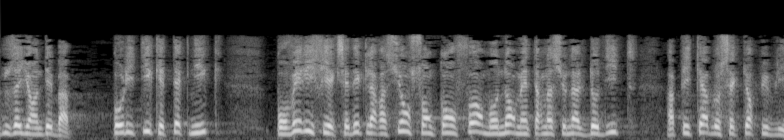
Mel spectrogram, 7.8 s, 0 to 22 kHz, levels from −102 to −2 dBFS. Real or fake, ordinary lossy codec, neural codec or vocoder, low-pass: real; none; none; none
